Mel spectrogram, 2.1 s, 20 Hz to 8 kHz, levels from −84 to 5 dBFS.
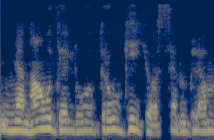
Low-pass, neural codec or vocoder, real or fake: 7.2 kHz; none; real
